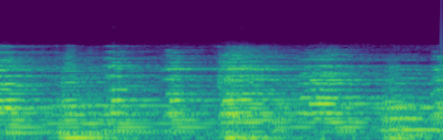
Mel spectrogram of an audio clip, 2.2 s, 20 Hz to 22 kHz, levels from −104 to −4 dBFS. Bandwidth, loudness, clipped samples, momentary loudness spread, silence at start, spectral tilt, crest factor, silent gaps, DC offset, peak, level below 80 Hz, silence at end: 6 kHz; -23 LUFS; under 0.1%; 3 LU; 0 s; -8 dB/octave; 16 dB; none; under 0.1%; -6 dBFS; -42 dBFS; 0 s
